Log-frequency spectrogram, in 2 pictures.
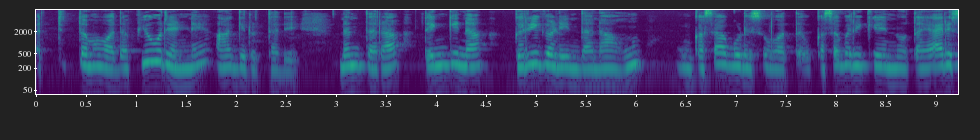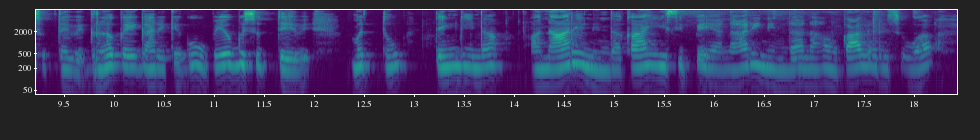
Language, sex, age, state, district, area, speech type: Kannada, female, 45-60, Karnataka, Shimoga, rural, spontaneous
